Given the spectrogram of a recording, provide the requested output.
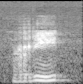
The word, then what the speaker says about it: read: artinya sedang memukul selanjutnya read read read reading Nah jadi kalau membaca verb satunya itu read membaca kalau verb duanya itu red ya tulisannya sama tetapi pengucapannya berbeda read red red reading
